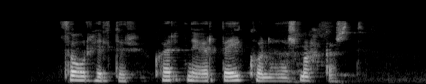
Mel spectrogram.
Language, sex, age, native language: Icelandic, female, 30-39, Icelandic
